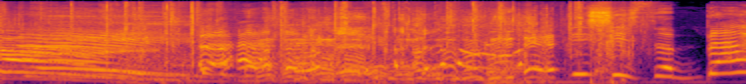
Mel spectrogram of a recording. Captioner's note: all laugh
